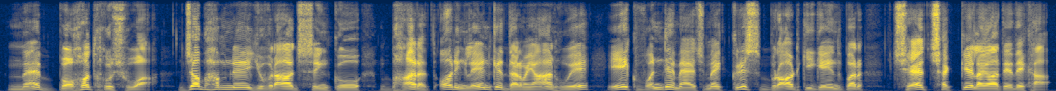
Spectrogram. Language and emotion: Urdu, happy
